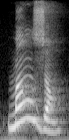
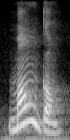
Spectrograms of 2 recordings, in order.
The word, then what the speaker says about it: mangeons: a ajouté là c'est dit nous mangeons et pas nous mango on a ajouté le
